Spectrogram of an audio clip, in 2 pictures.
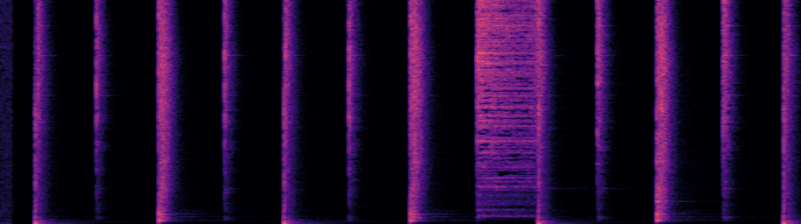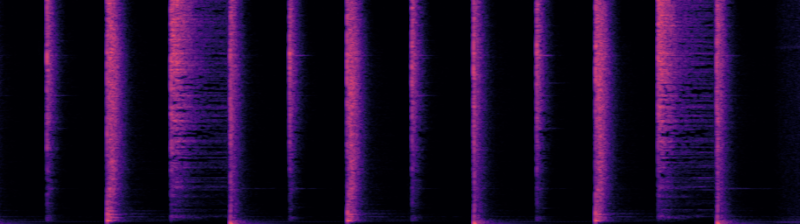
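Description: Acoustic drum kit played at a slow tempo: closed hi-hat eighth notes with bass drum on beats one and three and snare on two and four. On the last eighth note of each bar ('four and') the hi-hat is opened and rings as a longer hiss, then closes on the next downbeat. The bar repeats about three times.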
